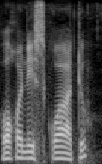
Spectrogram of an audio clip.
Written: oqnisgwa'tu

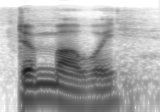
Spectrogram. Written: tmawei

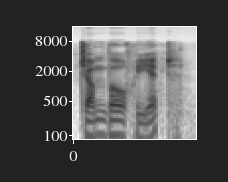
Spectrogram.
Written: jampo'qiet

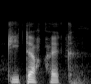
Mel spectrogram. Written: gitaqeg

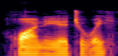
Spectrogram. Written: qwaniejuwei

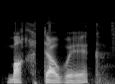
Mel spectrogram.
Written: maqtawe'g

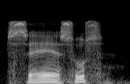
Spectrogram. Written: Se'sus

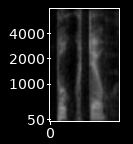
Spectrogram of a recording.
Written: pugtew

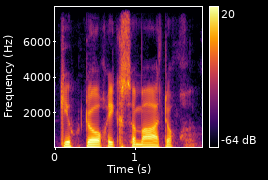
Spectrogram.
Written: giwto'qigsma'toq

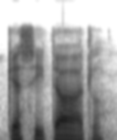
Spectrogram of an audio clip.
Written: gesita'tl

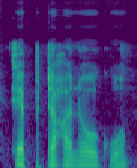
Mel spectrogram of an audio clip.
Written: eptaqano'guom

